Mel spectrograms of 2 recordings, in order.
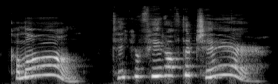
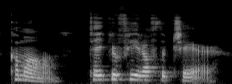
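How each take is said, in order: First: The voice falls from a high pitch. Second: The voice falls from a low pitch.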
